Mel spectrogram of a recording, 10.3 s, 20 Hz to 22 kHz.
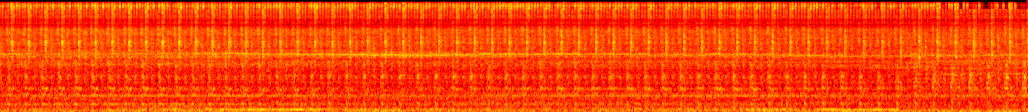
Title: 2006 Chrysler 300 3.5 V6 engine knock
